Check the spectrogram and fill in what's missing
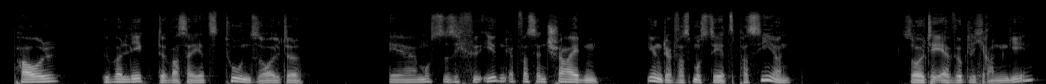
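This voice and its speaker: A man narrating a suspenseful story in a measured, deliberate manner. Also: fairly low pitch, darkish tone, no room sound, clean studio sound.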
